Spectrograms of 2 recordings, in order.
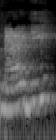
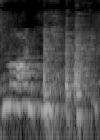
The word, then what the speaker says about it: Maggi: Some people pronounce it Maggie. It's Mogi.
